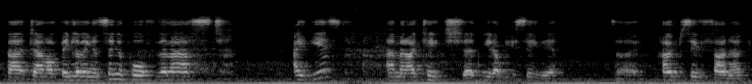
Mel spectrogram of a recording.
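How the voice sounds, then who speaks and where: A woman introduces herself plainly and briefly. Her voice is somewhat low and sounds far from the microphone. A faint noise sits underneath. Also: normal speed, a bit bright. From New Zealand. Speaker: teacher. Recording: distant mic.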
